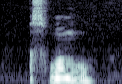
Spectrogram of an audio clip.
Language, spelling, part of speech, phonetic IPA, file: Polish, osłomuł, noun, [ɔsˈwɔ̃muw], LL-Q809 (pol)-osłomuł.wav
